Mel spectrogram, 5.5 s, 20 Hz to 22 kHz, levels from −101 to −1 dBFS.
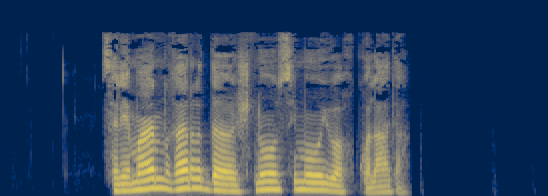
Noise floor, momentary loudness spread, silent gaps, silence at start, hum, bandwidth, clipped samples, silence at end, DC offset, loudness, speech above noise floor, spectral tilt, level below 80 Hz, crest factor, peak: under -90 dBFS; 11 LU; none; 1.05 s; none; 11.5 kHz; under 0.1%; 1.4 s; under 0.1%; -17 LUFS; over 73 dB; -6 dB/octave; -60 dBFS; 18 dB; 0 dBFS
